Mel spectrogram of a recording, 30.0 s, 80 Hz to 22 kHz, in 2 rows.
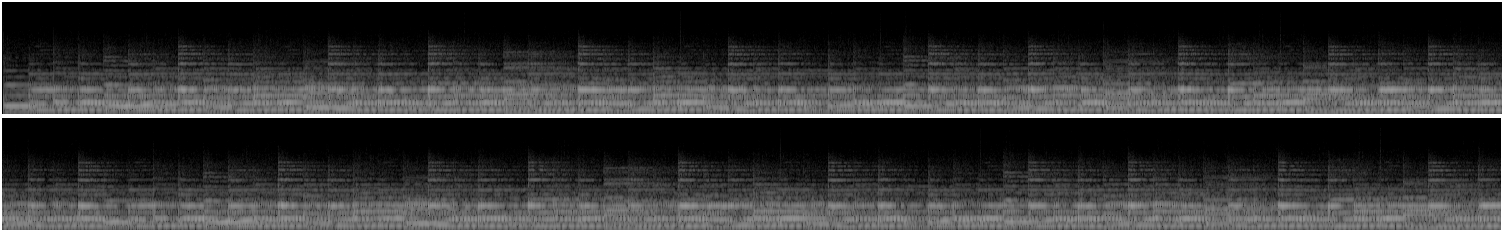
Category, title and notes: Music > Solo instrument
Piano loops 025 efect 4 octave long loop 120 bpm
reverb, simple, free, 120, 120bpm, loop, samples, piano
